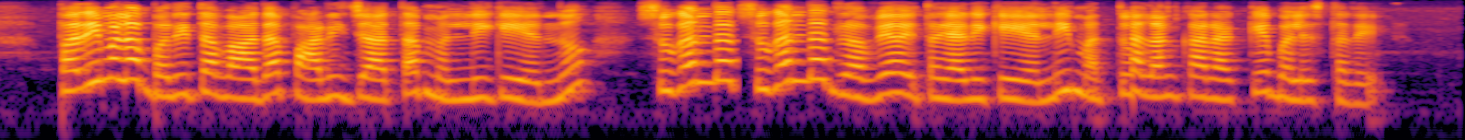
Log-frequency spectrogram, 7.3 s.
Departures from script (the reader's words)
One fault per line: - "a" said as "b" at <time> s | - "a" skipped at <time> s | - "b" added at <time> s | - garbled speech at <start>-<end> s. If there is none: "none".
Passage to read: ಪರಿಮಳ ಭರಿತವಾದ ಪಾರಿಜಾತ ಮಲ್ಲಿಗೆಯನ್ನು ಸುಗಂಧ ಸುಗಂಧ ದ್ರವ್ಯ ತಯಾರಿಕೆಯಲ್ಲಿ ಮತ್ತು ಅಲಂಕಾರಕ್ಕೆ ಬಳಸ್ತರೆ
none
